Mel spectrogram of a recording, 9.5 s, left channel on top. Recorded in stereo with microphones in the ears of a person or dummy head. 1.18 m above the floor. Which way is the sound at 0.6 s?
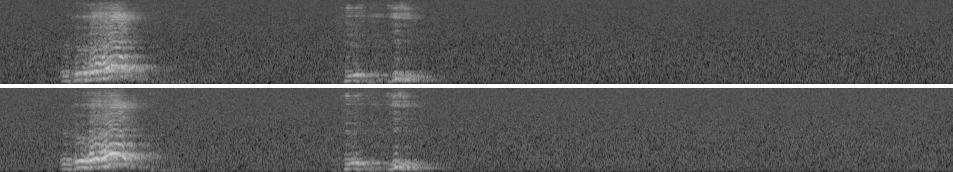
60° right (ahead or behind).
